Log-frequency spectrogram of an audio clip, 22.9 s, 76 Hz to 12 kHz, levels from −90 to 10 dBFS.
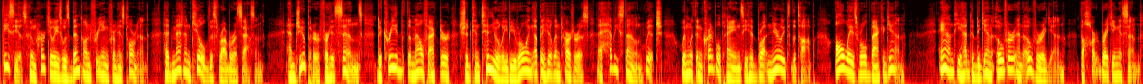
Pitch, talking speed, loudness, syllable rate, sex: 135 Hz, 175 wpm, -18 LUFS, 5.3 syllables/s, male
